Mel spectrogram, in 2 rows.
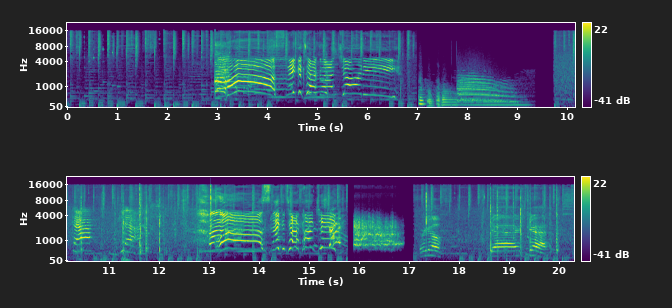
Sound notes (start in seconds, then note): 0.3 upbeat instrumental music; 3.0 everyone yelling; 7.7 sad trumpets; 15.9 car brakes screeching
